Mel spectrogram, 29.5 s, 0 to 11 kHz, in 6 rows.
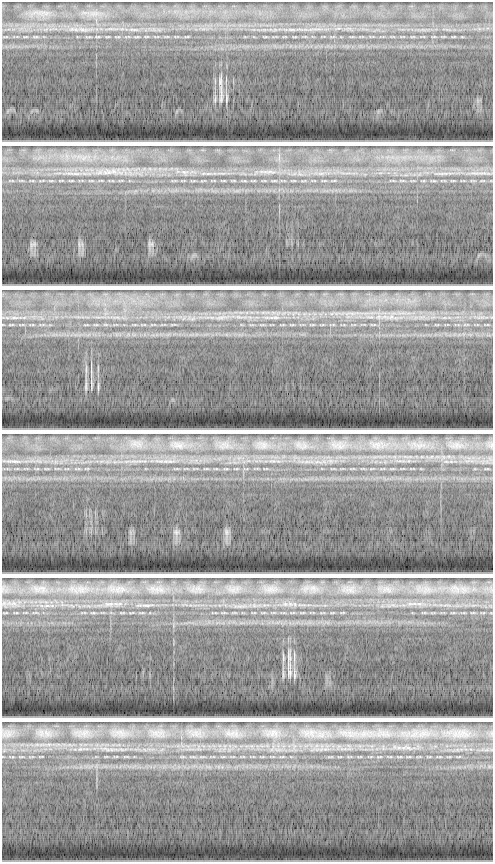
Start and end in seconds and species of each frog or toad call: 2.1	2.4	Phyllomedusa distincta
10.6	10.9	Phyllomedusa distincta
15.5	15.8	Phyllomedusa distincta
20.0	20.4	Phyllomedusa distincta
22.4	22.7	Phyllomedusa distincta

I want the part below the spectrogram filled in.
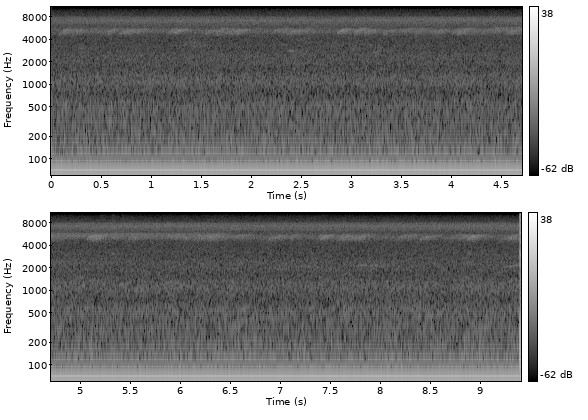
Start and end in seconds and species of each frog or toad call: none

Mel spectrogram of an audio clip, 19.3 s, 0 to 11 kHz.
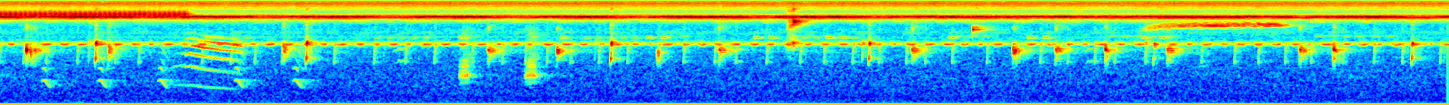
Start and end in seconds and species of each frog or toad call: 0.0	4.3	Physalaemus cuvieri
0.0	19.3	pointedbelly frog
0.0	19.3	Pithecopus azureus
2.2	3.4	menwig frog
5.9	7.3	Scinax fuscovarius
10.5	10.9	lesser tree frog
12.9	13.5	dwarf tree frog
15.3	17.7	Elachistocleis matogrosso

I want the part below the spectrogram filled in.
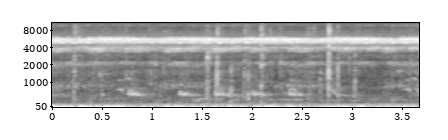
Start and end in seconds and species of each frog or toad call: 0.0	3.6	Dendropsophus cruzi
0.0	3.6	Physalaemus cuvieri
0.7	2.5	Usina tree frog

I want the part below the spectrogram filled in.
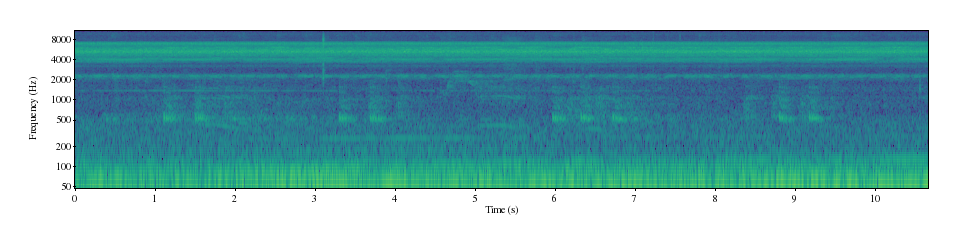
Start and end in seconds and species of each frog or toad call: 1.0	10.6	Usina tree frog

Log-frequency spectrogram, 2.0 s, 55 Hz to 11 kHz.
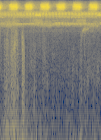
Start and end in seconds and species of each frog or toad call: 1.6	1.9	marbled tropical bullfrog

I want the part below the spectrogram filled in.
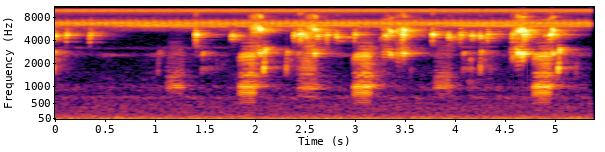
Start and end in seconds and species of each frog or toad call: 0.0	5.3	lesser tree frog
0.0	5.3	dwarf tree frog
0.0	5.3	pointedbelly frog
1.1	5.3	Scinax fuscovarius

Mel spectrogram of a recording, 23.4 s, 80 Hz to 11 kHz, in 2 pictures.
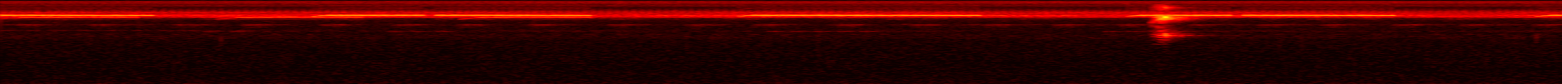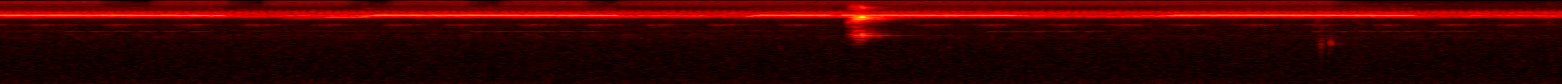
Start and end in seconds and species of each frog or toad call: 8.6	9.1	lesser tree frog
18.0	18.7	lesser tree frog

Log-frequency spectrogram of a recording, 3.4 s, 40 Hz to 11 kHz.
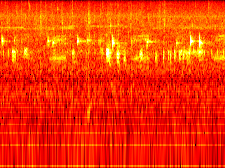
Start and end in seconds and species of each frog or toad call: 0.0	3.3	Bischoff's tree frog
0.0	3.3	two-colored oval frog
0.0	3.3	Scinax perereca
0.0	3.3	Cochran's lime tree frog
0.9	1.8	Leptodactylus latrans

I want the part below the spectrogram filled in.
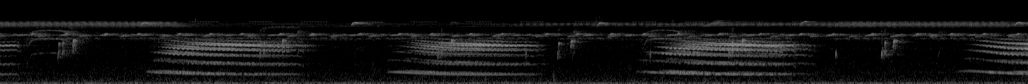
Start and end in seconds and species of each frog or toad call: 0.0	10.2	menwig frog
2.5	3.0	pointedbelly frog
5.3	6.1	pointedbelly frog
8.3	9.3	pointedbelly frog

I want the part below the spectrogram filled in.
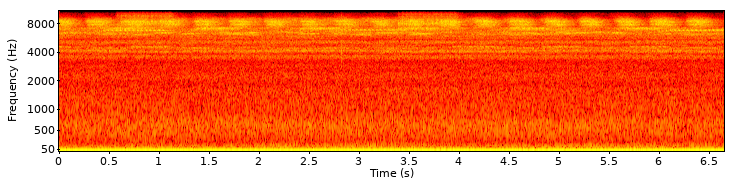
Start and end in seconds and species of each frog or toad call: none

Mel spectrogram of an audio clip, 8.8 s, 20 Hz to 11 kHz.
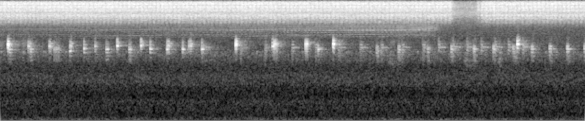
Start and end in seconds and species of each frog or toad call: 0.0	8.6	Cochran's lime tree frog

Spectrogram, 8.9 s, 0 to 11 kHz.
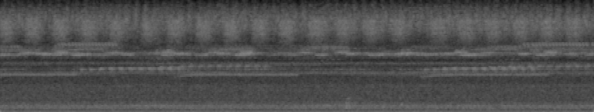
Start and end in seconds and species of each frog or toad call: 5.0	5.5	blacksmith tree frog

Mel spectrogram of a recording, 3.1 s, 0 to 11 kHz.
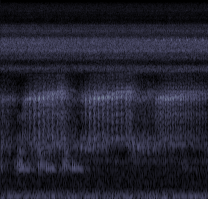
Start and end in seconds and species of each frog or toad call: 0.0	1.2	Usina tree frog
0.3	3.0	Boana albopunctata

